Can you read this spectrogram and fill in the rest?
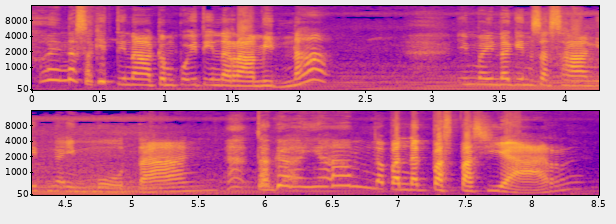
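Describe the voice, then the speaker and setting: A woman's voice: fairly high pitch, sing-song, measured pace, background noise. A woman playing an indignant, scornful female creditor in an Ilocano comedy radio drama, exclaiming with an Ilocano accent. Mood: scornful, vengeful. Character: indignant female creditor out to expose her debtor.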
